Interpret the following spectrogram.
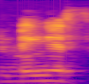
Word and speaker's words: Menzies: That, for anybody else, Mingus is how weirdly the Scottish people, that's how they would pronounce Menzies. I don't understand where the G comes out of it, but it is a little weird, yeah.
